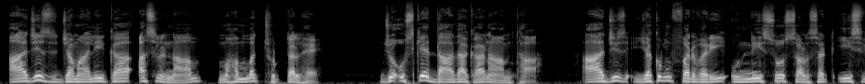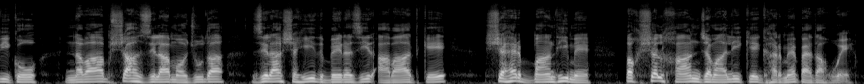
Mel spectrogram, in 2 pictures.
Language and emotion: Urdu, neutral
